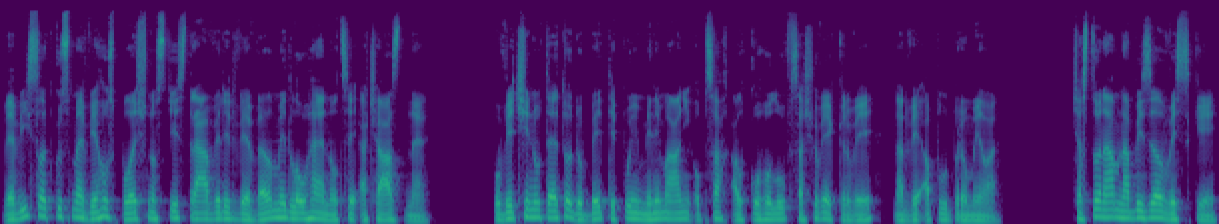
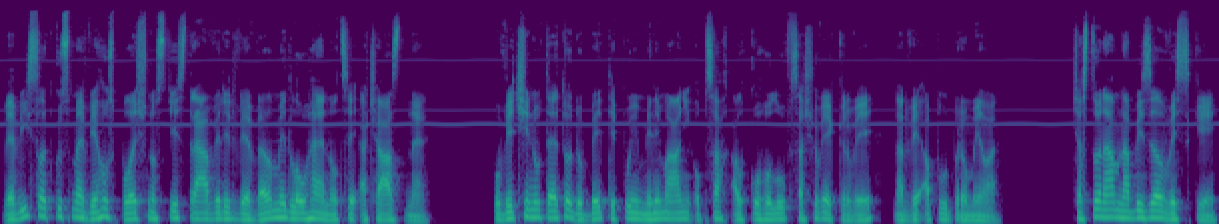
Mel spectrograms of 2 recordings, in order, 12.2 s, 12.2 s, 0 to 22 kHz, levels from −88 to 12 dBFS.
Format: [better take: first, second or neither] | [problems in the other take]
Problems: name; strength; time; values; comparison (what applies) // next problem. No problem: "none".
first | high-pitched whine; faint; throughout; 2 kHz, 35 dB below the speech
